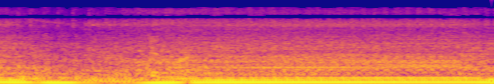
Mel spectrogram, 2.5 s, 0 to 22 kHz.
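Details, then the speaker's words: Audi A4 Cabriolet 2.0 TDI BPW after injector rocker shaft oil plug leak repair and rocker cover refit: deep, steady diesel idle with no ticking or tapping; hydraulic lifter noise gone once oil pressure built. "noise of hydrology lifter is actually gone"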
